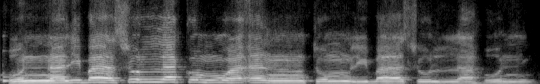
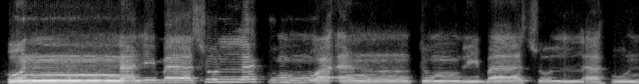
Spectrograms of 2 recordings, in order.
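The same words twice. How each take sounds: First: The nasal hum on the doubled n is cut short. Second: The nasal hum on the doubled n is held long. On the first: The speaker calls it wrong. "Ada dengung tapi tak cukup dua harakat, ya, tak mau macam tu" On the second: The speaker calls it right. "Tahan di situ. Ya, dengung dia dua harakat, ya, jangan kurang"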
